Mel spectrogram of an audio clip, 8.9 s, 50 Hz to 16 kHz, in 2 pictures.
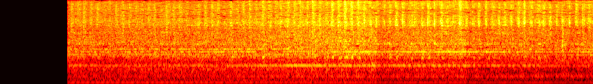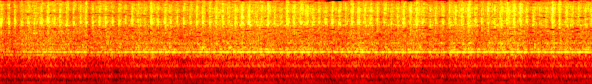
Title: My 2004 Toyota Tacoma V6 is making a strange noise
